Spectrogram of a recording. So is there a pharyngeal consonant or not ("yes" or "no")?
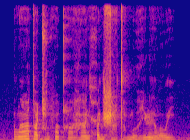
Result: yes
